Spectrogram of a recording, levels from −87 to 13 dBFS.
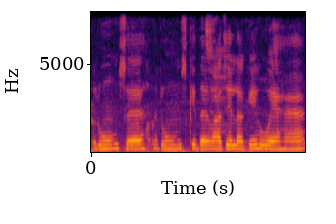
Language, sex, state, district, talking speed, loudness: Hindi, female, Bihar, Katihar, 110 wpm, -13 LUFS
